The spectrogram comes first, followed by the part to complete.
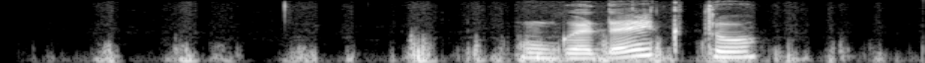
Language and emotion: Russian, neutral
